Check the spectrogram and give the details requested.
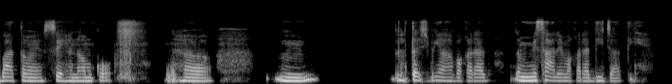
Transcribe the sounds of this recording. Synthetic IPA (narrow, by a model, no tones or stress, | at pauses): baːt̪õẽseɦnaːmko | t̪ɐʃbijãʋɐɣɛɾa | mɪsaːlẽʋɐɣɛːɾad̪iːd͡ʒaːt̪iɦɛ̃ː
